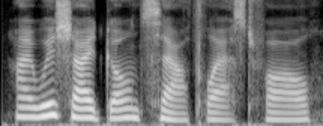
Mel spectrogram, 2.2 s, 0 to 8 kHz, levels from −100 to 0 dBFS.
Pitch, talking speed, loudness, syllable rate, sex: 190 Hz, 195 wpm, -16 LUFS, 3.6 syllables/s, female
